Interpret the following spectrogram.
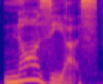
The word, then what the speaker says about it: nauseous: Or if you feel like you need to vomit, you can say, "I feel nauseous." That is a difficult word to pronounce for some learners. It sounds like nauseas.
